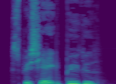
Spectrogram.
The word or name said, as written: specialbygget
